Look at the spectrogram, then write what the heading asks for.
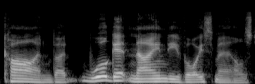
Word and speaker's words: Kahan: camera at the Noah Kahan concert whoever that is is it Kahan or or Khan uh it's spelled Kahan K A ha an I always thought it was pronounced con but we'll get 90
